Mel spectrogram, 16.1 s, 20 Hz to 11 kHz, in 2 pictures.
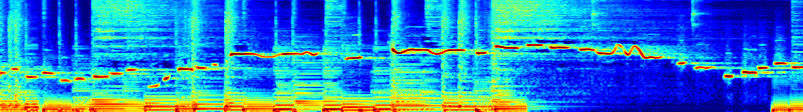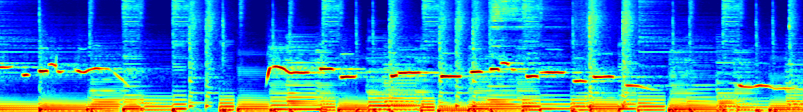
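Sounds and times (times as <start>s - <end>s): instrumental backing music: 0.0s - 6.9s, 7.7s - 16.0s
whistled melody: 0.0s - 9.6s, 10.6s - 16.0s.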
